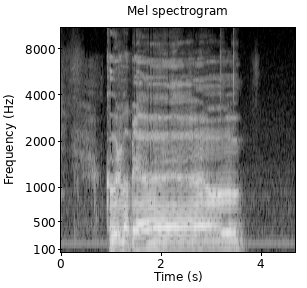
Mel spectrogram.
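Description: A man makes a drawn-out sound with his voice.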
